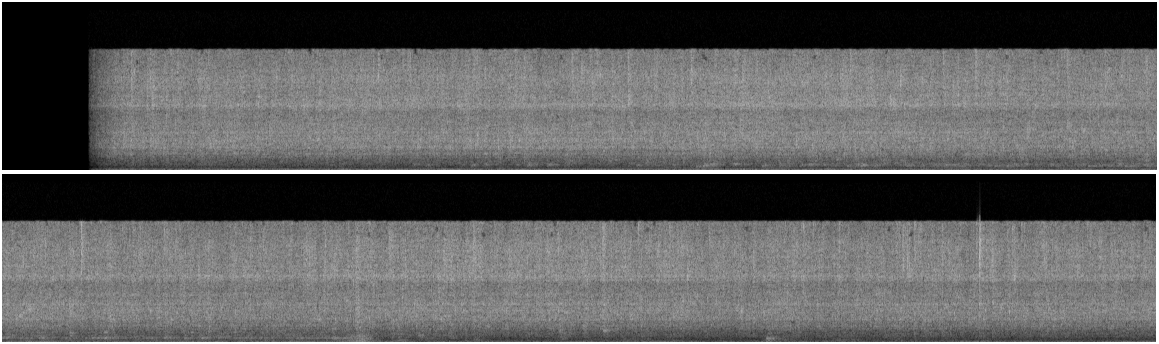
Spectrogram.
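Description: Chicken and vegetable shashlik skewers sizzling steadily in hot oil in a frying pan, starting suddenly just under a second in, with a steady low hum underneath.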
